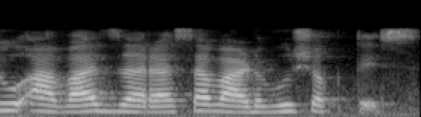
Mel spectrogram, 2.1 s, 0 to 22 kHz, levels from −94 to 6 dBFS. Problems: constant background noise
